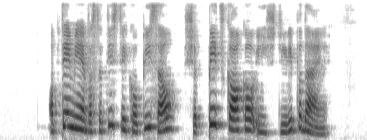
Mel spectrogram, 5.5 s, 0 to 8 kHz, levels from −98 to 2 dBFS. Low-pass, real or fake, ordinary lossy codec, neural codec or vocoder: 7.2 kHz; real; none; none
